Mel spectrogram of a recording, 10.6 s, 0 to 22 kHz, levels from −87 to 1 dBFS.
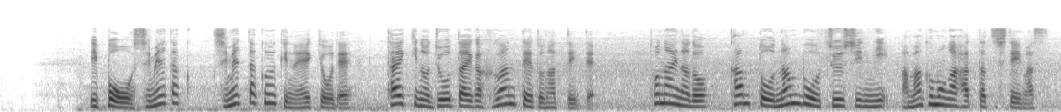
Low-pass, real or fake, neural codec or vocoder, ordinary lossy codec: none; real; none; none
